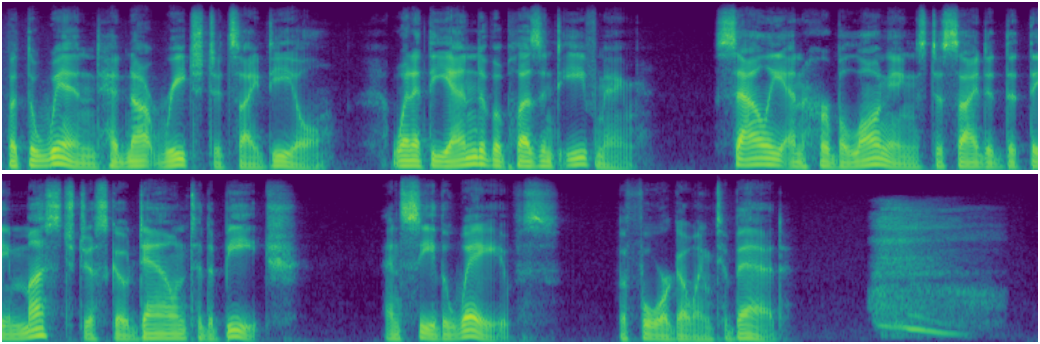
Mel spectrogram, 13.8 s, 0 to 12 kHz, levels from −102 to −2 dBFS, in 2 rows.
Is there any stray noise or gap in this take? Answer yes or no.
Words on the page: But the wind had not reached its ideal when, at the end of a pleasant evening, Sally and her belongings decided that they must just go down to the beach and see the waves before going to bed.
yes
